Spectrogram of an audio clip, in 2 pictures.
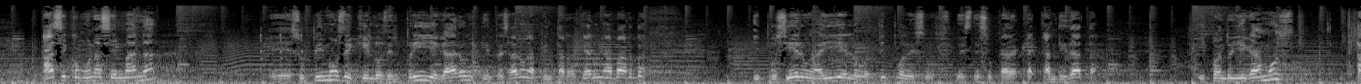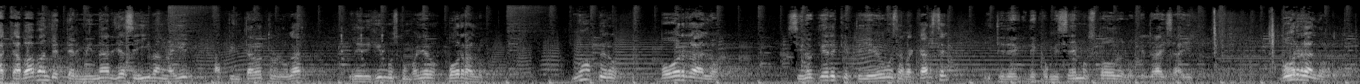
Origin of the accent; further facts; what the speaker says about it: Álvaro Obregón, Oaxaca, Mexico; first language Zapotec; Spanish is a second language; Pero sí hablamos nuestra lengua materna, es el zapoteco. En la comunidad de Álvaro Obregón se habla el 90% de los habitantes, hablamos la lengua materna.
